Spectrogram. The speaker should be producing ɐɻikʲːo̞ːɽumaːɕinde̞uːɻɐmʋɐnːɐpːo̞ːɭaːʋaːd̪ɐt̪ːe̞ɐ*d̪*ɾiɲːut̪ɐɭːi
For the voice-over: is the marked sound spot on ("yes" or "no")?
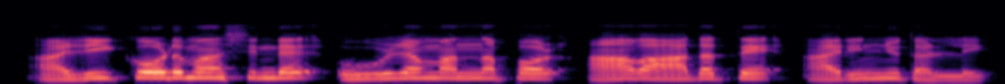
no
